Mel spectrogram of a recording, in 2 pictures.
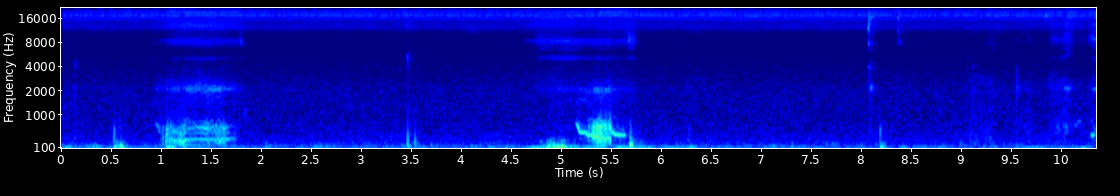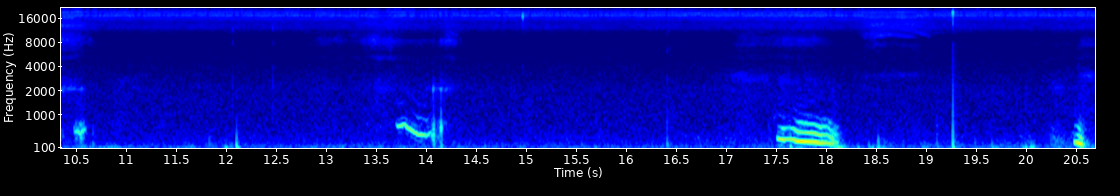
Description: Profile of my cat 'YuSo' snoring.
